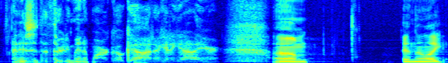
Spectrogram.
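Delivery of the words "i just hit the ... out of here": fast, whispered aside; whispering. Real, not acted. Whispering to self about hitting the time limit, fast. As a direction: hurry it under your breath.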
